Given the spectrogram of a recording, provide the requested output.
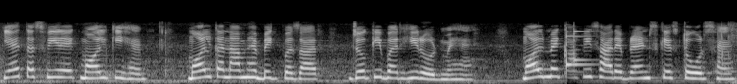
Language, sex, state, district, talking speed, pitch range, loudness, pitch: Hindi, male, Madhya Pradesh, Katni, 210 wpm, 270-330 Hz, -13 LUFS, 300 Hz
